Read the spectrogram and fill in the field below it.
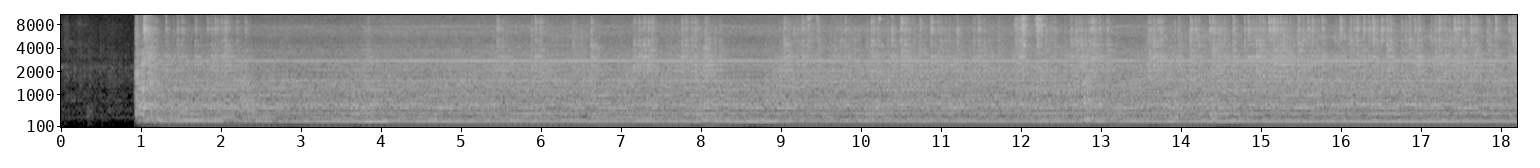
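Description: A milling machine motor hums steadily.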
